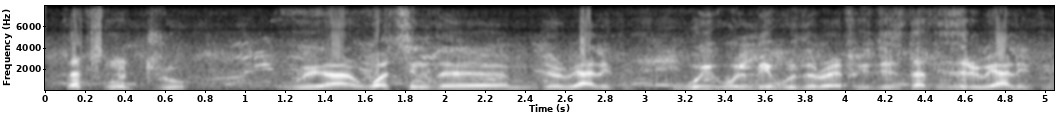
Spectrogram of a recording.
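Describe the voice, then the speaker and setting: A man talks at a fairly quick pace with lively intonation. Noticeable background noise is present. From Greece. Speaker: anarchist activist. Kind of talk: interview. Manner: halting, many fillers and repetitions.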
